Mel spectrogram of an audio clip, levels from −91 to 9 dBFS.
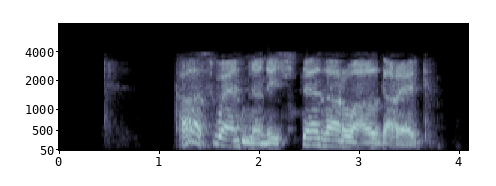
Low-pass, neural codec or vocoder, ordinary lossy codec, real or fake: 7.2 kHz; codec, 16 kHz, 16 kbps, FreqCodec, larger model; AAC, 16 kbps; fake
